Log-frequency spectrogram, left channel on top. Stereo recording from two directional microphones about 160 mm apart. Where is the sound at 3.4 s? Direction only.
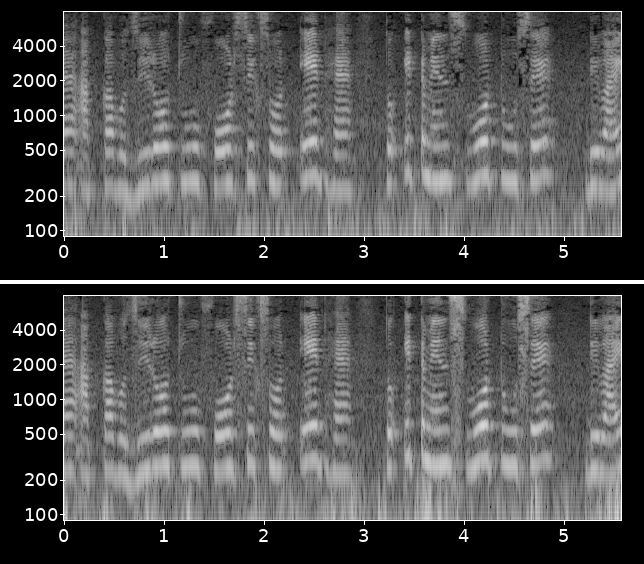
30° right (ahead or behind).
